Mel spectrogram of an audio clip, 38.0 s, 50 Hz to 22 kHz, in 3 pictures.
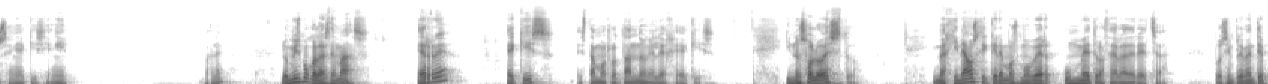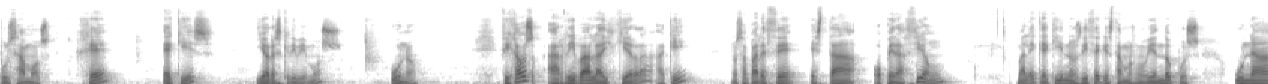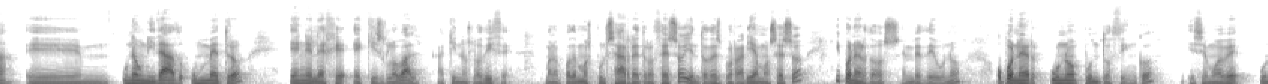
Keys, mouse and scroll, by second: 2.6 shift+z, 3.7 r, 4.8 x, 8.5 right click, 13.1 right click, 13.9 g, 14.0 x, 16.2 x, 31.9 BackSpace, 35.4 1, 35.8 ., 36.2 5, 37.9 BackSpace.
